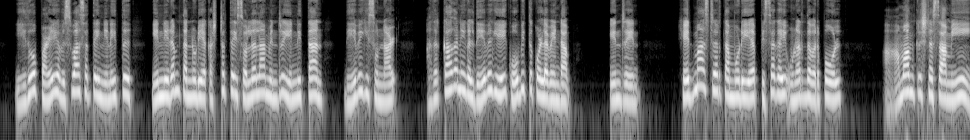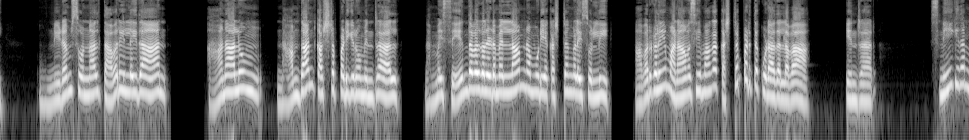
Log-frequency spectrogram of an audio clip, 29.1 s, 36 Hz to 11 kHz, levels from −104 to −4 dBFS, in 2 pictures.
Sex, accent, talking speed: female, native, 95 wpm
